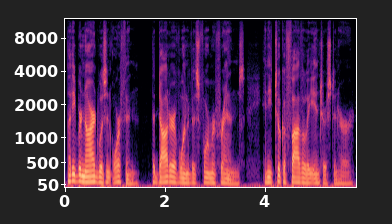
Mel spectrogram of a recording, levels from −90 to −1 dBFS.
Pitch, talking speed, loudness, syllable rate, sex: 95 Hz, 215 wpm, -19 LUFS, 6.1 syllables/s, male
